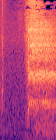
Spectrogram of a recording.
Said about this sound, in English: And the panda sneezing.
